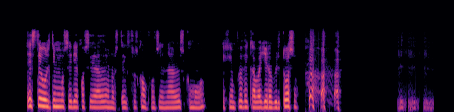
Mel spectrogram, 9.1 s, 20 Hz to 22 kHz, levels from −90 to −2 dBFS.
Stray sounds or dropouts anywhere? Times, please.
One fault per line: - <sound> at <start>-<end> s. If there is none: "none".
- laugh at 6.1-6.8 s
- laugh at 8.0-8.7 s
